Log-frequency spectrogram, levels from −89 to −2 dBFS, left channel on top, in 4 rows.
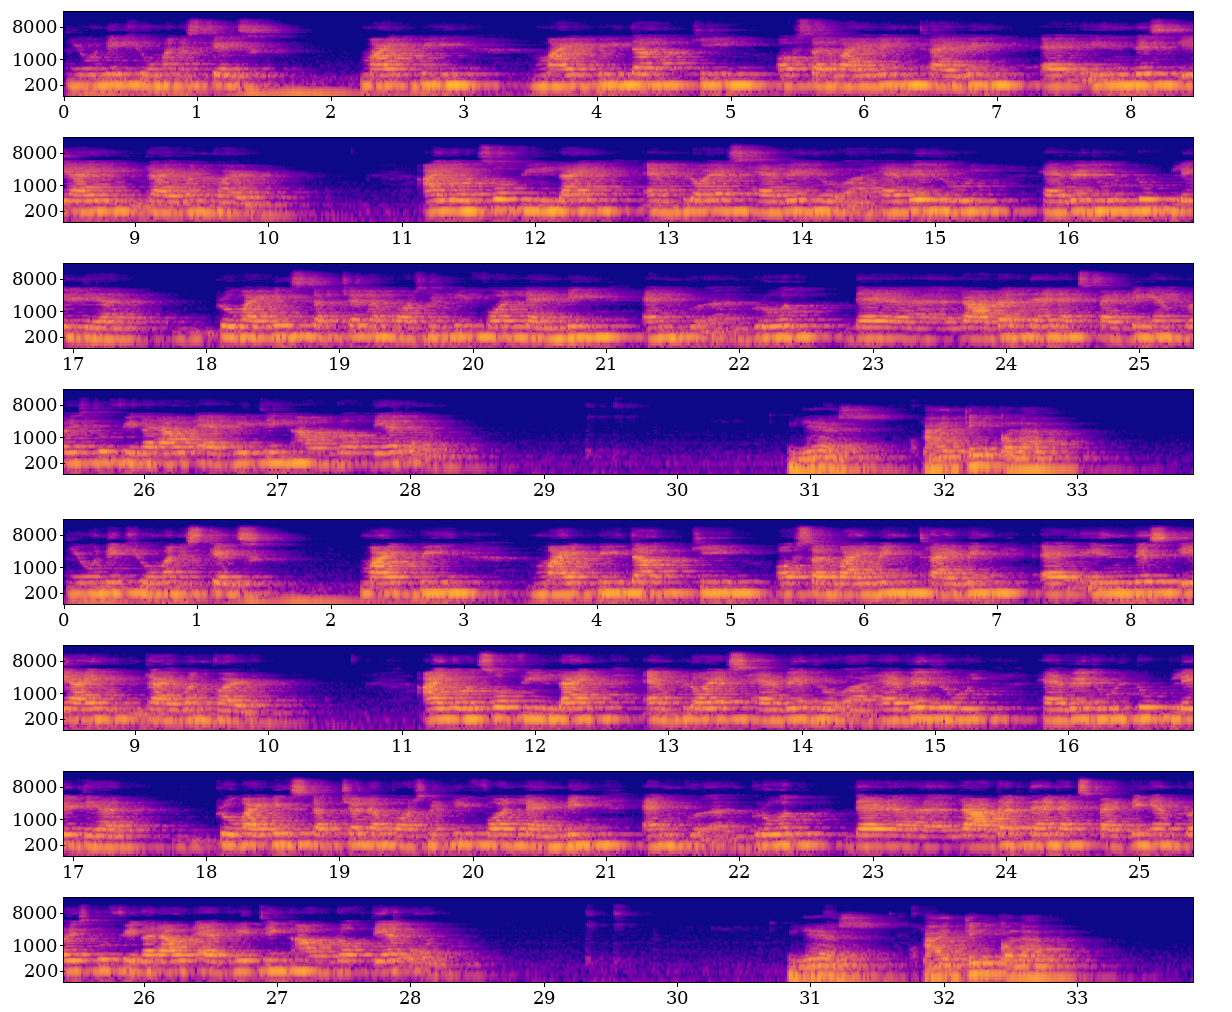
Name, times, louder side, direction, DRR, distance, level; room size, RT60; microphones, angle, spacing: voice 1, 0.0-2.0 2.2-3.1 3.5-10.0 11.2-15.4 15.8-17.5 17.7-22.5 22.9-28.3, right 1 dB, 30° right, -2 dB, 3.9 m, -25 dB
voice 2, 30.8-31.5 31.8-32.8, equal, 5° right, -1 dB, 5.7 m, -26 dB
25.5 x 17.5 x 7.8 m, 0.84 s
head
